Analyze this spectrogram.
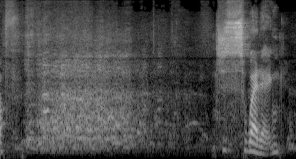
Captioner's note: audience laughing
